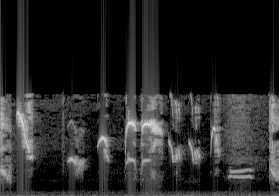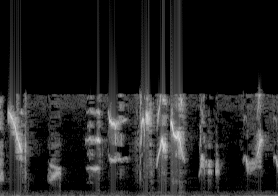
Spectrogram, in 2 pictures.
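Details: A caged oriental magpie-robin kept as a lure bird pours out a rich, continuous medley of sharp whistles, chirps, short down-slurs and buzzy notes, almost machine-like in its steady flow, over a soft background hum.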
